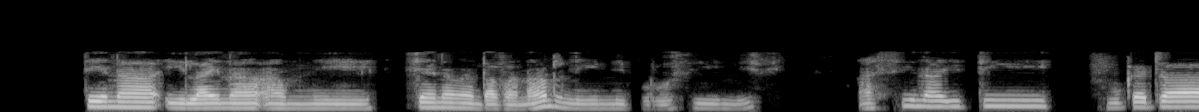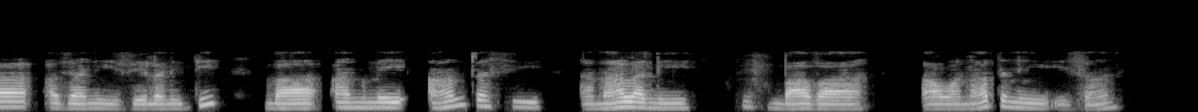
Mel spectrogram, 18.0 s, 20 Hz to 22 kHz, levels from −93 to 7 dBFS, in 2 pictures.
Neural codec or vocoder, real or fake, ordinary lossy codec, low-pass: none; real; AAC, 16 kbps; 7.2 kHz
